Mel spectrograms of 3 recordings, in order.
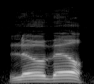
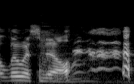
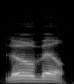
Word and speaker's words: Louisville: shaba they pronounce it lville okay so we can we can scratch out the Lewisville good J they pronounce it louville my friend on Skype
